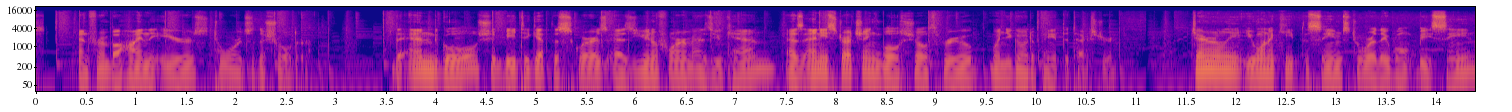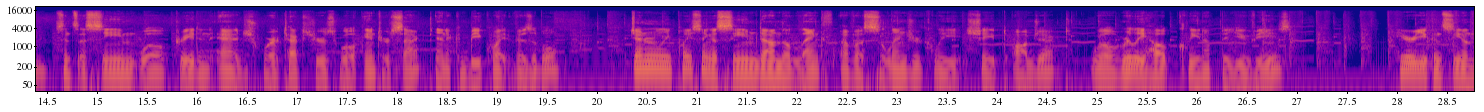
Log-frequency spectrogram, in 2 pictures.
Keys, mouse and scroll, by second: 0.4 ctrl+e, 4.5-9.8 middle drag, 10.3 middle click, 11.7 shift+middle click, 12.4 middle click, 14.9 middle click, 16.2 alt+shift+click, 17.2 alt+shift+click, 17.8 middle click, 18.9 ctrl+e, 21.5 middle click, 22.2 shift+click, 23.1 middle click, 24.0 shift+click, 24.4 shift+click, 25.1 shift+click, 25.4 middle click, 26.3 middle click, 26.6 ctrl+z, 27.3 shift+click, 27.6 middle click.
